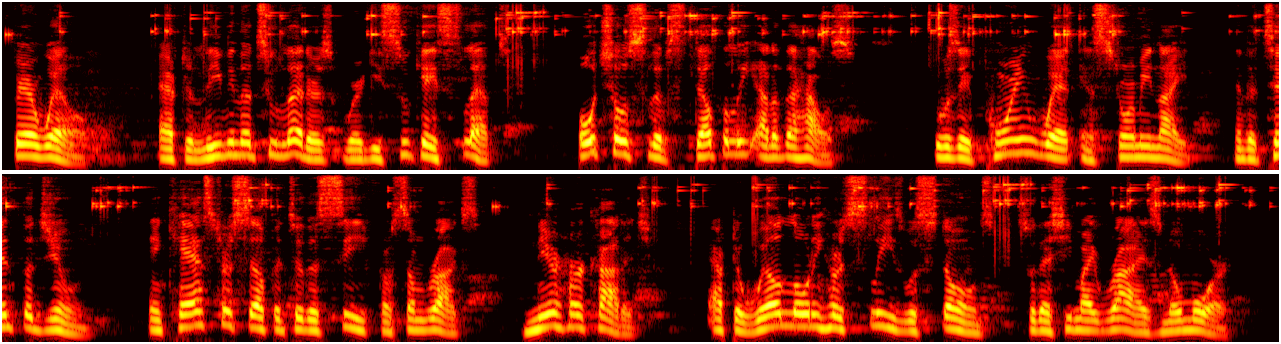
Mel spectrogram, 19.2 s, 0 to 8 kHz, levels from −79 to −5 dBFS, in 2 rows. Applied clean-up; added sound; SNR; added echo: classical method WPE with log-MMSE.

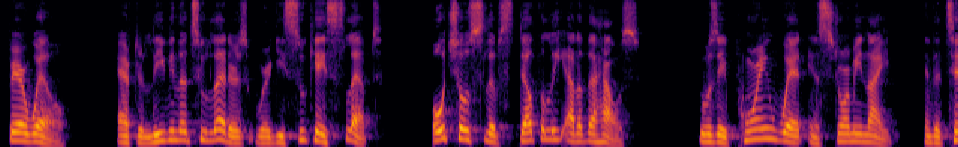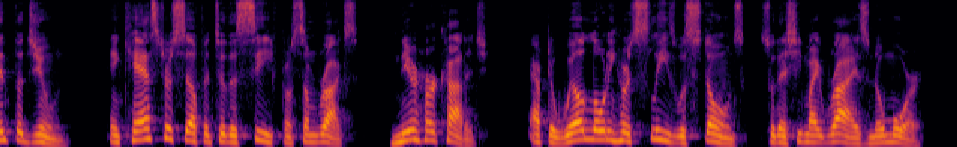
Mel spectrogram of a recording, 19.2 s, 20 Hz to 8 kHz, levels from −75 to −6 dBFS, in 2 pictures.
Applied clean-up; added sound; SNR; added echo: none; none; none; none.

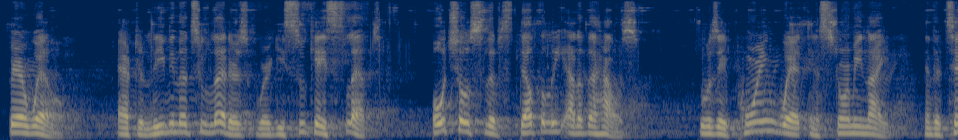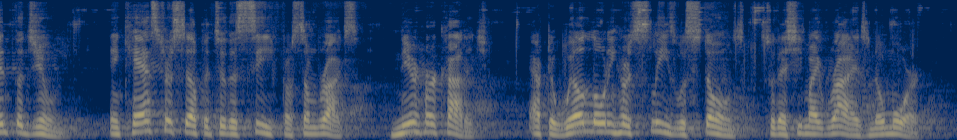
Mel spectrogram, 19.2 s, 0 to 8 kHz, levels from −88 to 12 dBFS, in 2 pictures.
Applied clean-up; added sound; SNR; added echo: neural separator model SepFormer DNS4.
